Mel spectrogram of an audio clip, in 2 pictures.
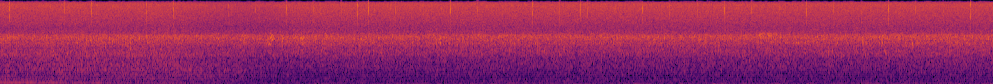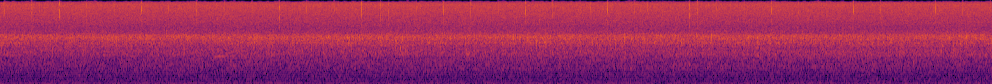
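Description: Steady outdoor hiss with no clear pitch, with a few faint ticks. A low hum fades out in the first couple of seconds.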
